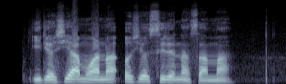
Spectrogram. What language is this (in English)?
Kikuyu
